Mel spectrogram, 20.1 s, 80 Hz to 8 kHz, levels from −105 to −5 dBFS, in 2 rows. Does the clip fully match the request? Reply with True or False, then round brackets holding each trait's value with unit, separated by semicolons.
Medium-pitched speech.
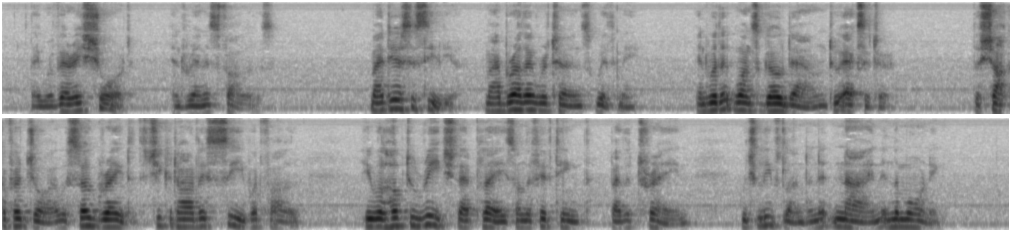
True (145 Hz)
